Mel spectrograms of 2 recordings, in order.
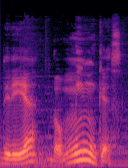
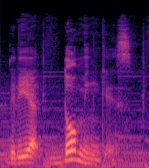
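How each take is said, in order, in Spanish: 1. El acento está en la segunda sílaba. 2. El acento está en la primera sílaba. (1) "Si lo ponemos en min" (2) "Si lo ponemos en do"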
